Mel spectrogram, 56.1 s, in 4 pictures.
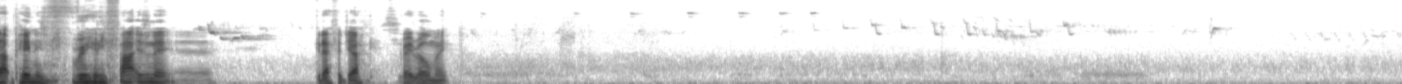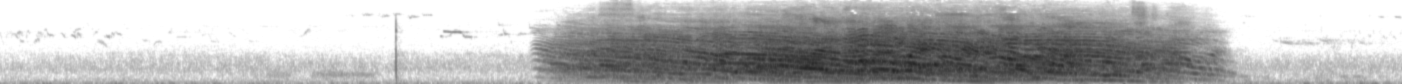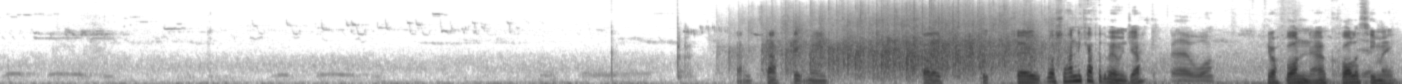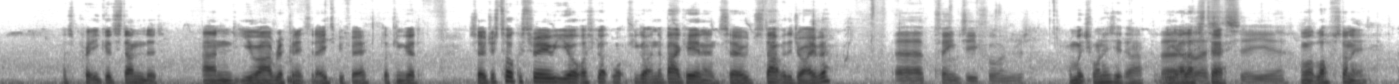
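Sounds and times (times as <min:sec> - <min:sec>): faint birdsong chirps: 0:00.0 - 0:19.4, 0:26.3 - 0:36.4, 0:38.1 - 0:56.0
high chirps of small birds: 0:01.8 - 0:12.4.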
